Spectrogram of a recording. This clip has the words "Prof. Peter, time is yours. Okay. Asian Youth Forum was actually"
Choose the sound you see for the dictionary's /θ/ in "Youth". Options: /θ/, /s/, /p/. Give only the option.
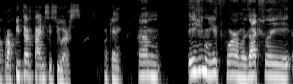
/θ/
